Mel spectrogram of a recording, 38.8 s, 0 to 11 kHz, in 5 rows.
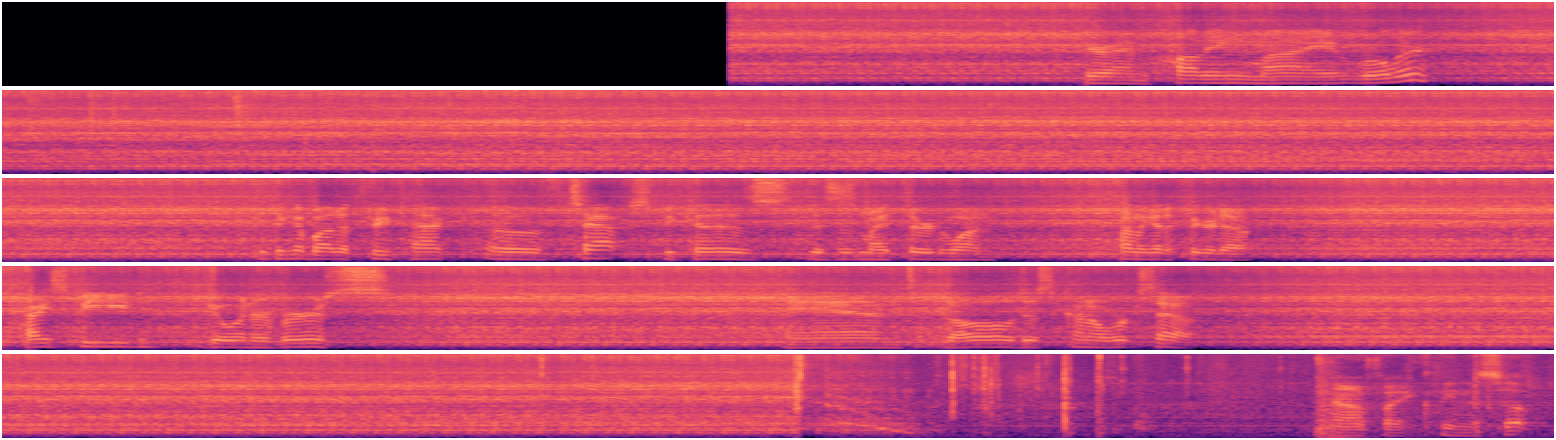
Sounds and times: Speech: 0:05.4 - 0:07.2, 0:16.8 - 0:20.5, 0:21.1 - 0:21.8, 0:23.4 - 0:25.2, 0:27.2 - 0:29.3, 0:37.6 - 0:38.8.

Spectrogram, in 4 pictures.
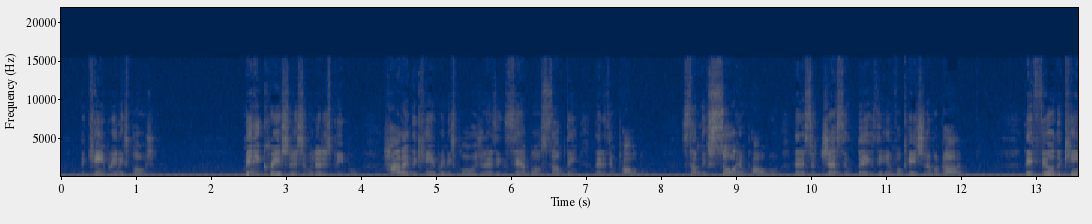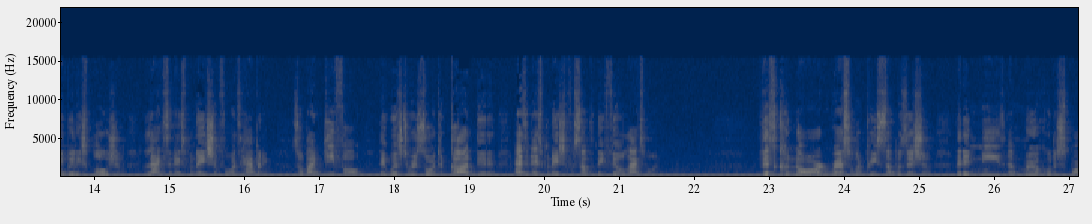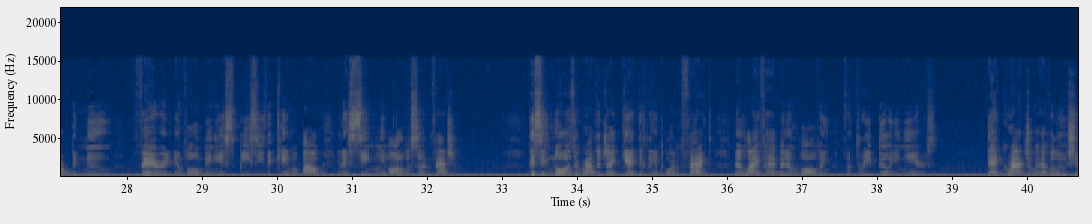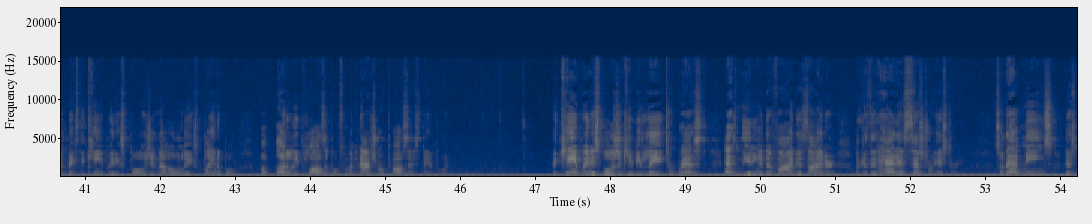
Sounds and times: Speech: 0:00.2 - 0:01.3, 0:02.4 - 0:12.1, 0:12.8 - 0:21.6, 0:22.9 - 0:32.4, 0:33.4 - 0:38.8, 0:39.5 - 0:45.9, 0:47.2 - 0:54.2.

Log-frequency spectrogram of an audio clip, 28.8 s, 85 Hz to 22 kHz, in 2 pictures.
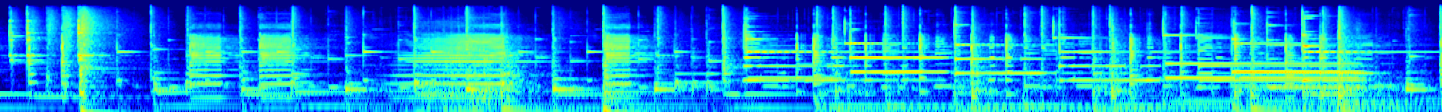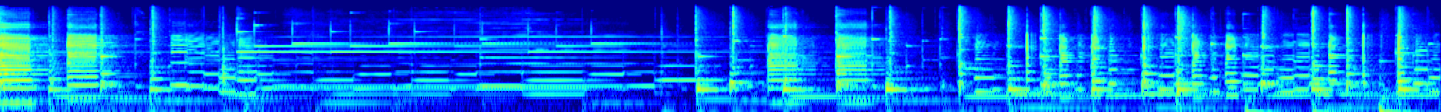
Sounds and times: Drum: 0:00.0 - 0:18.0, 0:21.1 - 0:28.8
Jazz: 0:00.0 - 0:28.8
Marimba, xylophone: 0:00.0 - 0:28.8
Saxophone: 0:01.9 - 0:05.5, 0:06.1 - 0:23.5, 0:24.2 - 0:28.8.

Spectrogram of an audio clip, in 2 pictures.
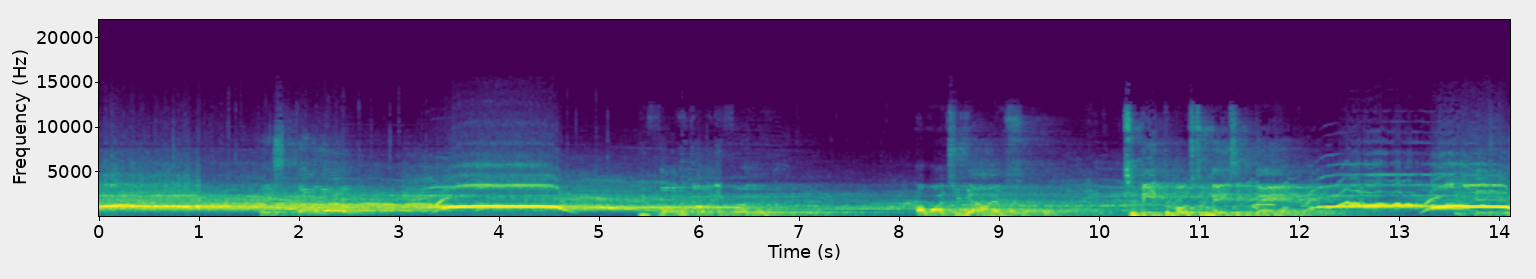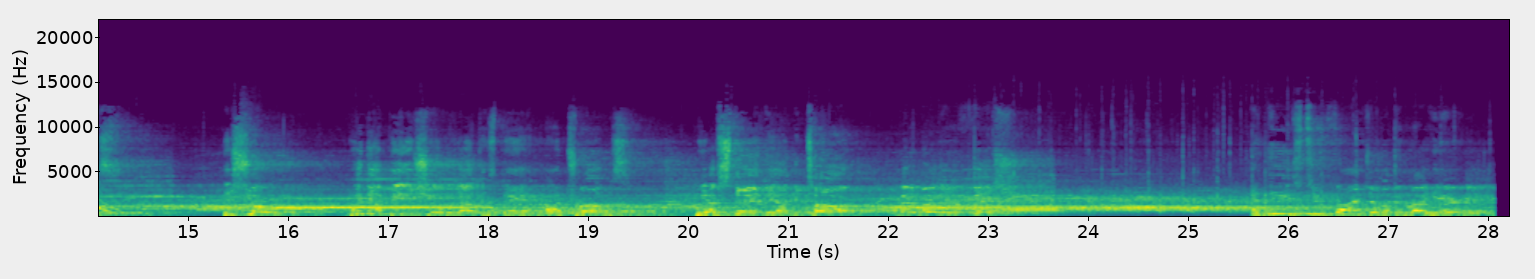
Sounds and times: Male speech, man speaking: 0:01.6 - 0:02.6, 0:05.4 - 0:06.9, 0:08.2 - 0:09.4, 0:10.2 - 0:12.1, 0:13.6 - 0:14.4, 0:15.4 - 0:19.5, 0:20.1 - 0:23.4, 0:25.6 - 0:28.1.

